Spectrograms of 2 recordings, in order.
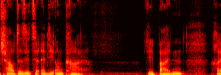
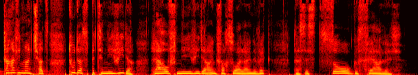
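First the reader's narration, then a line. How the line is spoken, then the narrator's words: Agitated voice. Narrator (German): sagte sie mit aufgeregter Stimme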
